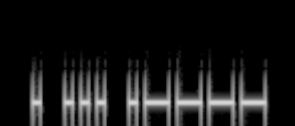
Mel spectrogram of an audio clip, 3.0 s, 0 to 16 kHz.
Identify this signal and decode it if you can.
Morse code, heard as a keyed tone, about 15 wpm, 700 Hz. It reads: ES1
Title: Callsign Prefixes for Top 100 DXCC - 15wpm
